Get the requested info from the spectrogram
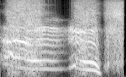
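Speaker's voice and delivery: high, drawn-out cry of pain. Acted. Gnome's hand burned by lightning, high pained cry. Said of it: "he kind of cries out for a moment".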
